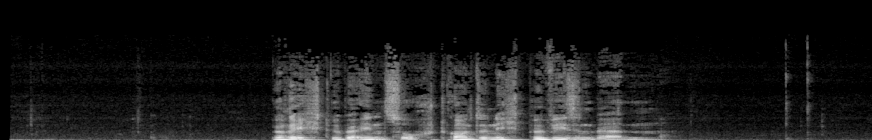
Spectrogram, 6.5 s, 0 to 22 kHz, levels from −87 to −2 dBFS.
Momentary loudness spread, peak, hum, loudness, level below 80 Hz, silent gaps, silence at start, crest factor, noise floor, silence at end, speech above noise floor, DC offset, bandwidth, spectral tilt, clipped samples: 11 LU; -2 dBFS; none; -16 LUFS; -42 dBFS; none; 2.05 s; 16 dB; -61 dBFS; 1.55 s; 46 dB; under 0.1%; 11.5 kHz; -7 dB/octave; under 0.1%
